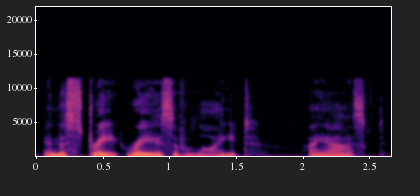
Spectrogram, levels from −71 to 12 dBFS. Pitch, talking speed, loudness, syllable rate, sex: 200 Hz, 180 wpm, -17 LUFS, 4.1 syllables/s, female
